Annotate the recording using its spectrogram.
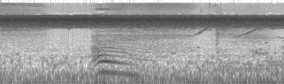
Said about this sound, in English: While millions of cicadas are begging to be fucked all around you.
